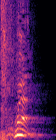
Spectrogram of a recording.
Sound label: Boxing Female Spit Mouthguard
